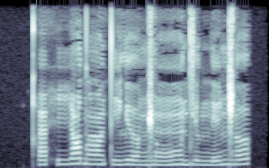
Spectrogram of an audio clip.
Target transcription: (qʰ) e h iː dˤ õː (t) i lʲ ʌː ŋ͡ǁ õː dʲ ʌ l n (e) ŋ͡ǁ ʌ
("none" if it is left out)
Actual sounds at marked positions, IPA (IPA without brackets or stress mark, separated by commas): qʰ, t, e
